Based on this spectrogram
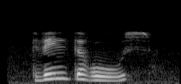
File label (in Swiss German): "welde rose", Bas Rhin; vin; églantine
